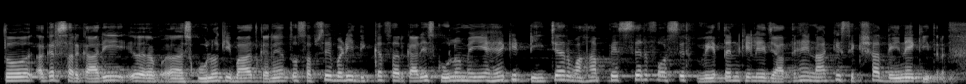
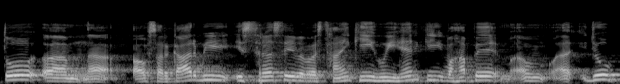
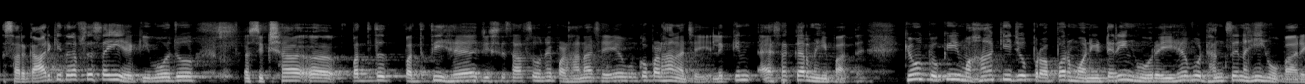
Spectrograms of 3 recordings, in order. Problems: none marked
